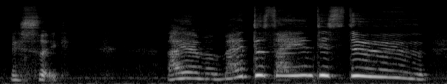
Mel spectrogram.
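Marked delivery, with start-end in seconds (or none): 1.6-4.2 high, loud, slow broken-English accent. Doing an impression after being asked for one: Steins;Gate Engrish voice. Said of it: "I can definitely do the Ingrish from".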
